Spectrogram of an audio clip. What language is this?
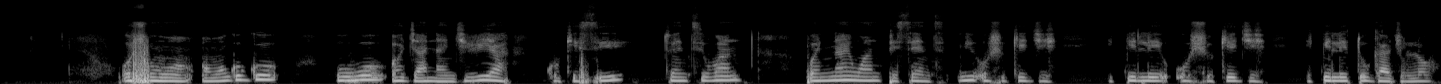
Yoruba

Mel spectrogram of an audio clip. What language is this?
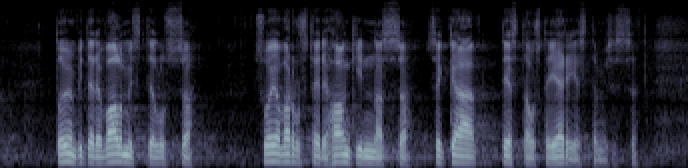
Finnish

